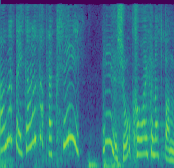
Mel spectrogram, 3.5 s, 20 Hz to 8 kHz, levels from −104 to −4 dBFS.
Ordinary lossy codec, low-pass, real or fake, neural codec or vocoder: none; none; fake; codec, 16 kHz, 1.1 kbps, Voila-Tokenizer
